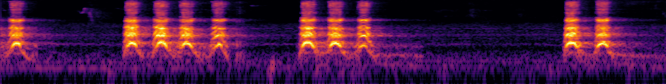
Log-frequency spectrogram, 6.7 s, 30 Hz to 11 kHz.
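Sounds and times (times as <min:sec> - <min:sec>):
dog barking: 0:00.0 - 0:00.5, 0:01.2 - 0:04.1, 0:05.6 - 0:06.5.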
